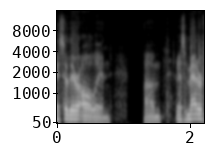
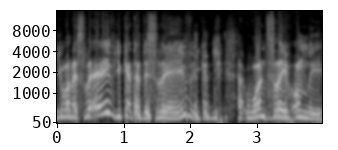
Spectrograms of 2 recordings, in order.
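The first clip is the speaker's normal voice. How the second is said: high, weird, pitched-up alien voice; 6 semitones higher than usual. Talking with others about a weird character they've grown to like, doing a Watto voice. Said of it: "That fucking voice".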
